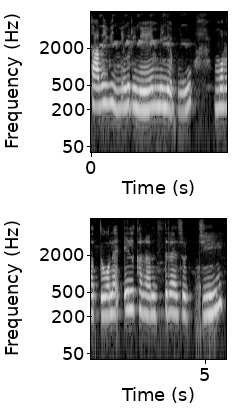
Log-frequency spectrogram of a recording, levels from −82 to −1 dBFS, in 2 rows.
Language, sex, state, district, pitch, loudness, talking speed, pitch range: Chakma, female, Tripura, Dhalai, 225 Hz, -19 LUFS, 110 wpm, 215-240 Hz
